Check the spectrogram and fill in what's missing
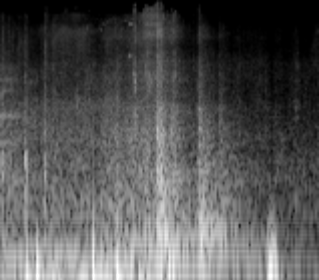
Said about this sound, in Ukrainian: Обережно. Двері зачиняються. Наступна зупинка станція проспект Гагаріна.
